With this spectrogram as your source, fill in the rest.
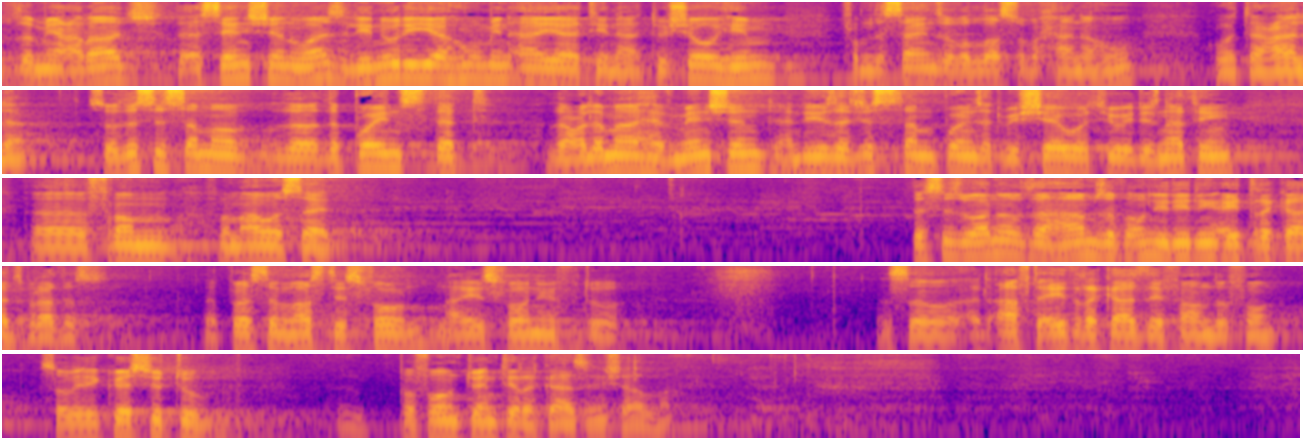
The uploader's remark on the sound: At the Houghton Masjid (West Street).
